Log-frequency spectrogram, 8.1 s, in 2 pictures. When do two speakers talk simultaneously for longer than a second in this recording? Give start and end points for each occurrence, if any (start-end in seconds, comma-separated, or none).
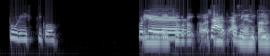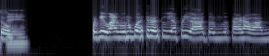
2.1-4.3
